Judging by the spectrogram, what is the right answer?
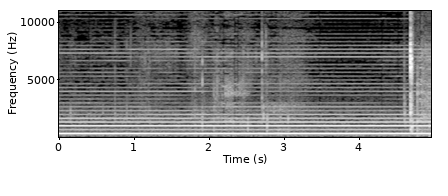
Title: Wii U Freezing Glitch With Buzzing Noise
